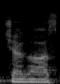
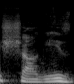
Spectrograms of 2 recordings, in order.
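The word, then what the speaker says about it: Chagas: बट इसका जो actual pronunciation होता है इसको बोला जाता है शागेज डिजीज। अगर मैं हिंदी में लिखूं तो इसको शागेज डिजीज पढ़ा जाता है।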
